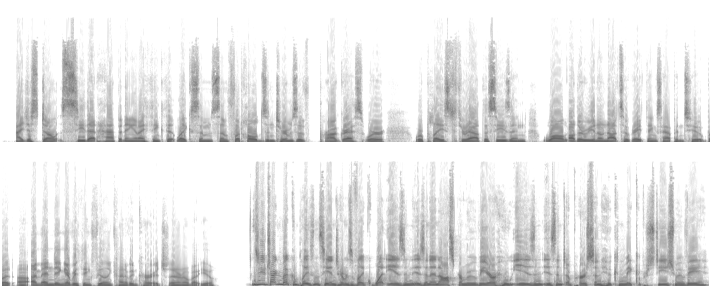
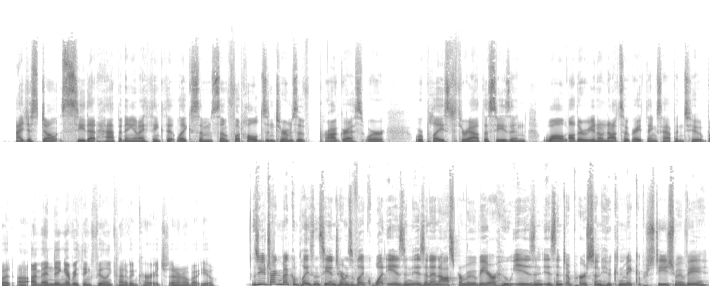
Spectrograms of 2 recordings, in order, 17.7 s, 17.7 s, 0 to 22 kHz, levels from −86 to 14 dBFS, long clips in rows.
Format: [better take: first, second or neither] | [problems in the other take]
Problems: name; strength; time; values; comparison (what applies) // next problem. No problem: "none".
second | distortion; slight; 7% of the sound clipped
